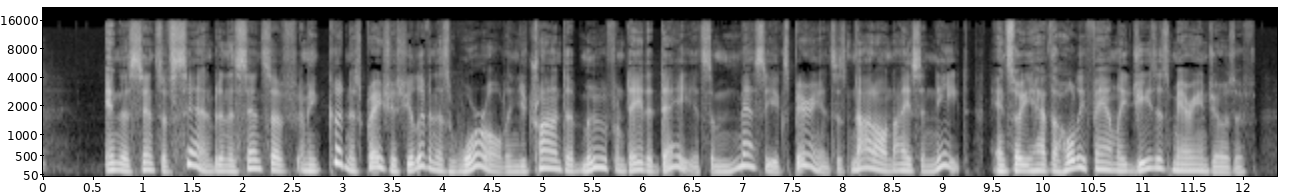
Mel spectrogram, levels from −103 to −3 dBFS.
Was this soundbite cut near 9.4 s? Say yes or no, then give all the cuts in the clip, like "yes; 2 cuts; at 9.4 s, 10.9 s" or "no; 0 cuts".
yes; 1 cut; at 9.4 s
